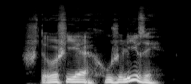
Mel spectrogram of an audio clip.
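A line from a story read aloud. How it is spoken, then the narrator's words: Smirking grunt. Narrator (Russian): хмыкнул Иванов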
